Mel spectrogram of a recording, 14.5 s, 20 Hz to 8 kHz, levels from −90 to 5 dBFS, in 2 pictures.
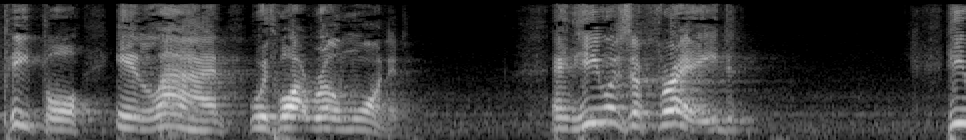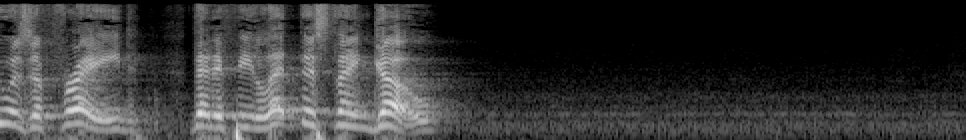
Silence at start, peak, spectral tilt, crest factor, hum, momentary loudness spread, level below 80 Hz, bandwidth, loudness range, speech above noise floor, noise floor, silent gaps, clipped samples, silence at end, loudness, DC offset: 0.05 s; -2 dBFS; -4.5 dB/octave; 20 dB; none; 14 LU; -40 dBFS; 7.6 kHz; 4 LU; 39 dB; -58 dBFS; none; under 0.1%; 3.95 s; -19 LUFS; under 0.1%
